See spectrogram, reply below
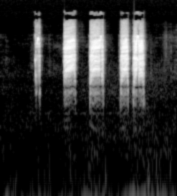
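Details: Black francolin calling: a short series of five harsh, grating, noisy notes, the second to fifth about a third of a second each, with the last two run together, over a quiet background.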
